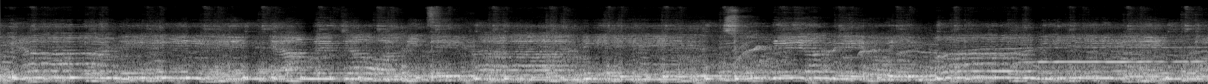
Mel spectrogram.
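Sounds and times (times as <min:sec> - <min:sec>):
men singing together: 0:00.0 - 0:12.0
music: 0:00.0 - 0:12.0.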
